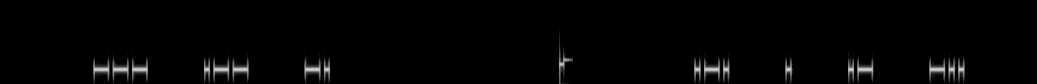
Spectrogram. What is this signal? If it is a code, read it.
Morse code, heard as a keyed tone, about 25 wpm, spaced as for 12 wpm, 700 Hz. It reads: OWN READ
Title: 4x Character Spacing - Top 300 Words - 25wpm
